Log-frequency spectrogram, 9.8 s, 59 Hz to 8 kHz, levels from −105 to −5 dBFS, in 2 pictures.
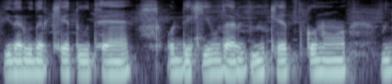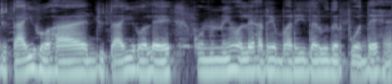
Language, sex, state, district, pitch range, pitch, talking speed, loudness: Hindi, male, Bihar, Jamui, 115-125 Hz, 120 Hz, 130 wpm, -29 LUFS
